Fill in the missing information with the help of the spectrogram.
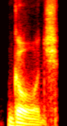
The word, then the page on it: gorge: British English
